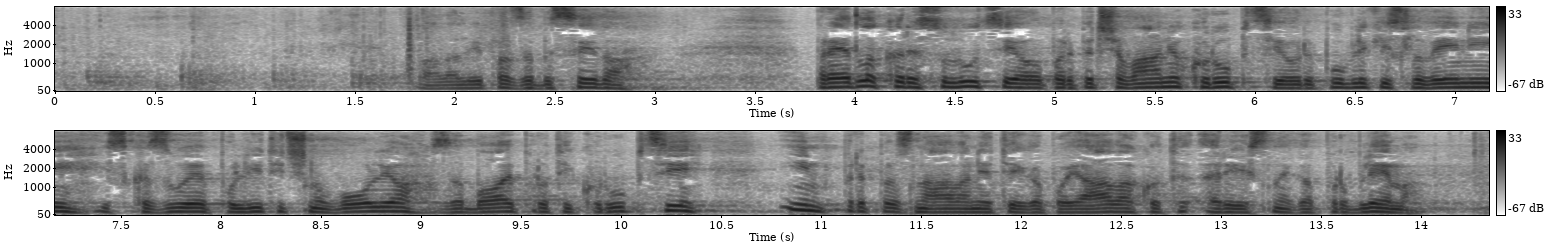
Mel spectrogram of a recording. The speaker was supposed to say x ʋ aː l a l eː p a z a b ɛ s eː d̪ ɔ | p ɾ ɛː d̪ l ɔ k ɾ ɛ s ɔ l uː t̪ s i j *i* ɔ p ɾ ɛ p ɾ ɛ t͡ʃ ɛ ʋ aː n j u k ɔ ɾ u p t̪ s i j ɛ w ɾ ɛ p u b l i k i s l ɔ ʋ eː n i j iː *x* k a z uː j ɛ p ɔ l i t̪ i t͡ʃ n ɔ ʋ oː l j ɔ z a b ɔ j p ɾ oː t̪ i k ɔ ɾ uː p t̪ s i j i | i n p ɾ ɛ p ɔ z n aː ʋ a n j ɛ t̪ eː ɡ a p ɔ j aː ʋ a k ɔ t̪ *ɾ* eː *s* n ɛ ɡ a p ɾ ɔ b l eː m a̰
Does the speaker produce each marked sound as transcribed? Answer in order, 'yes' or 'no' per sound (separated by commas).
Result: no, no, yes, yes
